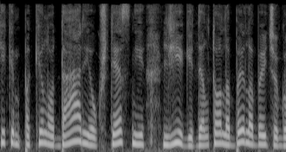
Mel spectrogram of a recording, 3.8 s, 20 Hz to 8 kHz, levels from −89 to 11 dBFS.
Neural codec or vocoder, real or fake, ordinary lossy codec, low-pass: none; real; MP3, 48 kbps; 7.2 kHz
